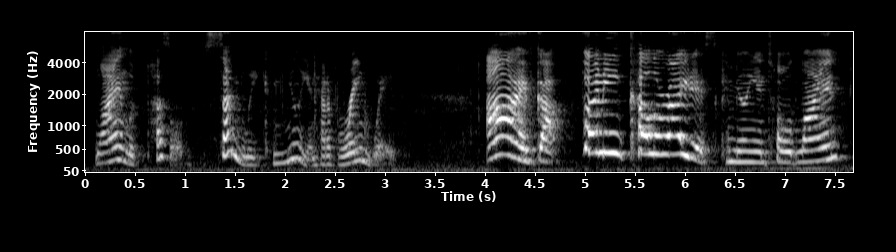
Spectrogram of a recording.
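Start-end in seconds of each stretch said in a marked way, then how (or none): 4.0-6.3 high, emphatic declaration; bluffing announcement. A narrator's reading. Chameleon inventing an illness for lion, high and emphatic. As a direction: proclaim it with pitch up.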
